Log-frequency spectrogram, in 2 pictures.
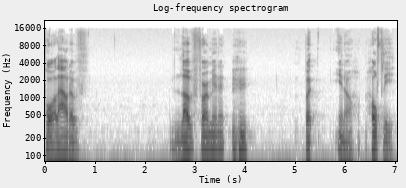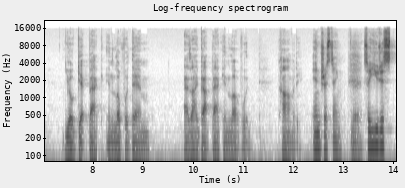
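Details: Adult male speaker; typical speech.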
